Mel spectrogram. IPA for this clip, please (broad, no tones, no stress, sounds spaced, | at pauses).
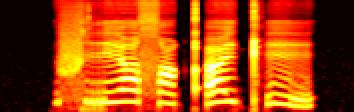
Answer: f r e sˤ ɐ qʼ e kʼ e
